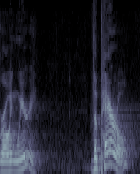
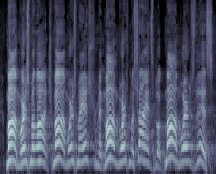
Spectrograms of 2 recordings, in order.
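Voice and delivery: put-on loud, higher kid calling out; yelling across the room; 7 semitones higher, 7 dB louder than usual. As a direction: call out for mom from another room. Kids calling for mom.

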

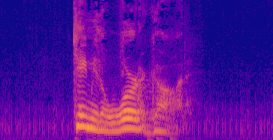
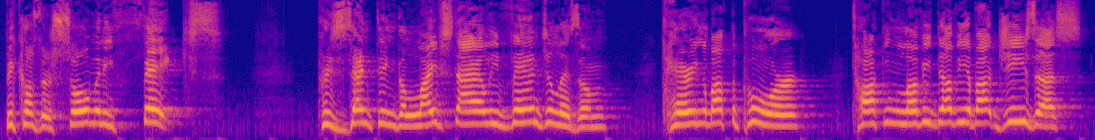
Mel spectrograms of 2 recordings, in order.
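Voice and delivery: full-force preaching; 9 semitones higher, 8 dB louder, slower than usual. Acted.

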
